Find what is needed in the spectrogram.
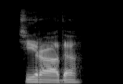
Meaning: tirade
- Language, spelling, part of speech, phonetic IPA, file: Russian, тирада, noun, [tʲɪˈradə], Ru-тирада.ogg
